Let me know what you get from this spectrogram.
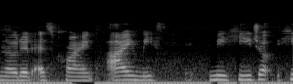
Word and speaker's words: hijo: Hijos. I haven't taken Spanish in a year. – It's just E. Don't pronounce the H, I think.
